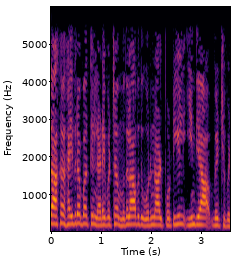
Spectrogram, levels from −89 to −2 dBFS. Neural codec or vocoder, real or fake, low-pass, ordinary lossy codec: none; real; 5.4 kHz; none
